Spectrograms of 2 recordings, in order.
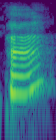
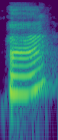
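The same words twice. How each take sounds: First: The pitch rises from middle to high. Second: The pitch rises from middle to high.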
